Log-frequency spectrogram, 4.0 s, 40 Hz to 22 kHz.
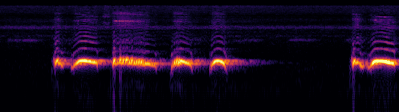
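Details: Spotted dove singing 'kuk 2' style, used to coax other doves into song: one complete four-coo phrase of low, mellow notes, then, after a pause, the start of the next phrase.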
